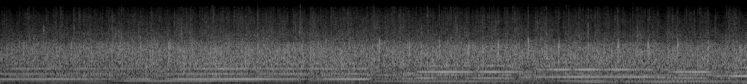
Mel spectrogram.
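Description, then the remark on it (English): Sustained, dense theater applause fills the whole clip at a steady level, with sustained musical chords playing underneath that shift pitch partway through. “Thunderous applause and another successful night here at the Playhouse.”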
